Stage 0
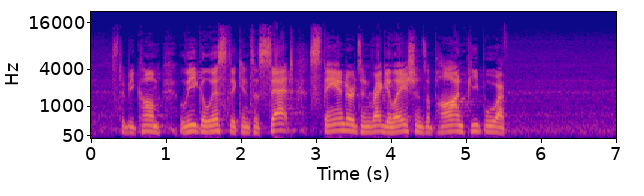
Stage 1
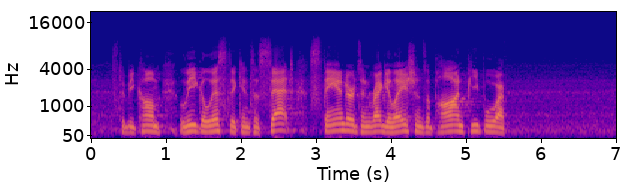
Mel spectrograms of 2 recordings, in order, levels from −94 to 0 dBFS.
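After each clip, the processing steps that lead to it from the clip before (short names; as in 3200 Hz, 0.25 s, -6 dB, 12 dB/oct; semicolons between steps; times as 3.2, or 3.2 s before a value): LPF 2200 Hz 12 dB/oct; gain -1.5 dB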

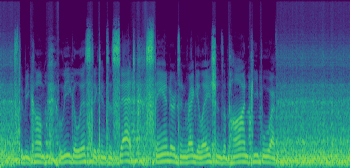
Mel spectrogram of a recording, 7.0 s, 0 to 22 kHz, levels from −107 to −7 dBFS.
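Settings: EQ curve 280 Hz 0 dB, 3800 Hz -26 dB, 5300 Hz -12 dB; fast leveller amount 100%; gain +4.5 dB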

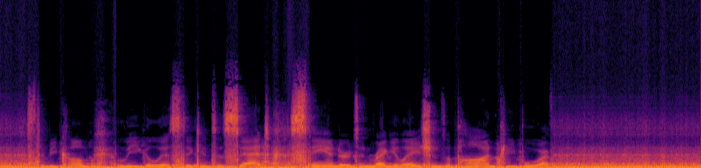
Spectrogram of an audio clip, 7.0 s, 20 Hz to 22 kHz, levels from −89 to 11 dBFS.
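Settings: shoebox room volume 300 m³, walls furnished, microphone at 0.39 m; gain +7 dB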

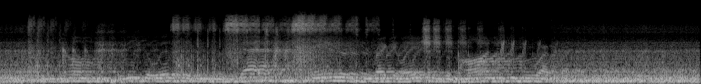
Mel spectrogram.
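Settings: reverse bouncing-ball echo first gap 0.1 s, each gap 1.2×, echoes 5; gain -7 dB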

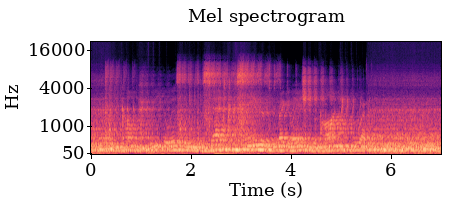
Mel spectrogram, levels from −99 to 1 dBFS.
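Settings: shoebox room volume 500 m³, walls furnished, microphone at 1 m; gain +7 dB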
